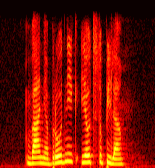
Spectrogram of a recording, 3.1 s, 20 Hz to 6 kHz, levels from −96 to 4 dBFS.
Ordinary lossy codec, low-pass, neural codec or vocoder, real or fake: none; 5.4 kHz; none; real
